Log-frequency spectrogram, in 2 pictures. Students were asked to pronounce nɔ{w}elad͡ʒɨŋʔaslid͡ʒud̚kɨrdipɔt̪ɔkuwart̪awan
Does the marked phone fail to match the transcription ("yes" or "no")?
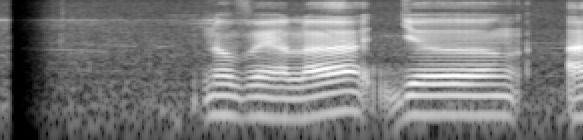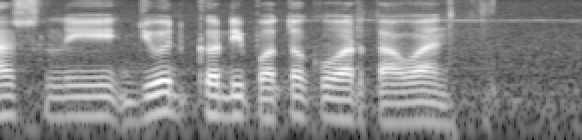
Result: yes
